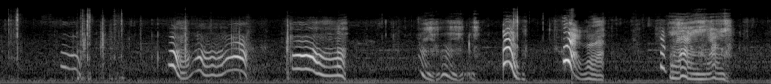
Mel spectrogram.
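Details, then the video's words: Porcupine producing a run of wavering, whimpering cries that rise and fall in pitch, some quavering, others sliding down, in close succession against a faint low hum. "PORCUPINE SOUND EFFECT 호저 울음소리"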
